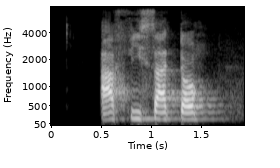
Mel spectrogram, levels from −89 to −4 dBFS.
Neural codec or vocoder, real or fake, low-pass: vocoder, 44.1 kHz, 80 mel bands, Vocos; fake; 7.2 kHz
